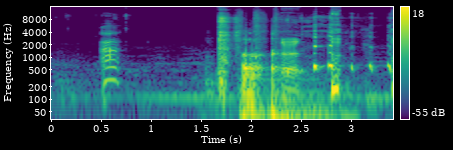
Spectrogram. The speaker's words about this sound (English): Yeah, we'll be discussing and rating these beers with these suds ratings, plus our signature belching sounds that I hope you're familiar with.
